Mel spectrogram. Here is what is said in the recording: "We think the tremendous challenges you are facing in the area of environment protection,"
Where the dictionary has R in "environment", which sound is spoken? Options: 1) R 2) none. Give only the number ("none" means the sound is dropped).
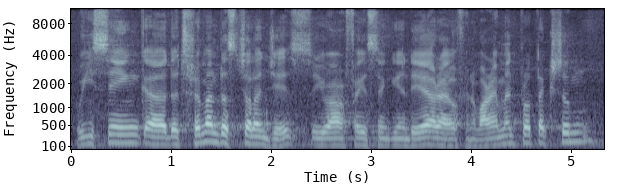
1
